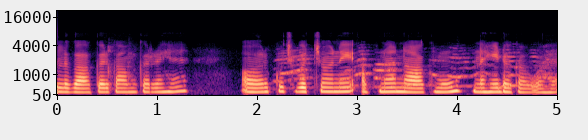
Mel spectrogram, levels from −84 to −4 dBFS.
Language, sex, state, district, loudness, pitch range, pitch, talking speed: Hindi, female, Punjab, Kapurthala, -16 LUFS, 185-200 Hz, 190 Hz, 190 wpm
